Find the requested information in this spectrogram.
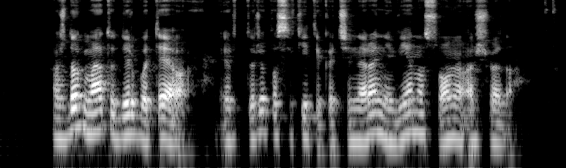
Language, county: Lithuanian, Panevėžys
